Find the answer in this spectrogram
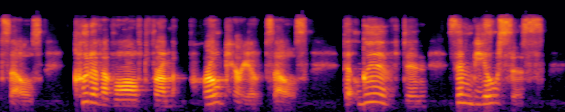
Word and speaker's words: prokaryote: Prokaryote symbiosis means these organisms live together. So, just to recap from our Intro to Cells video, when you think of prokaryote, think of pro rhyming with no, no nucleus, no membrane bound organelles.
